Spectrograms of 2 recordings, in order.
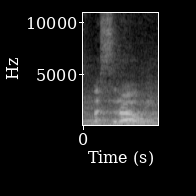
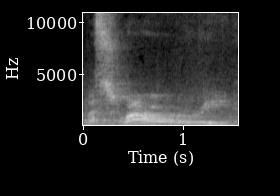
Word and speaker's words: Masrawy: John, how do I pronounce the name of this restaurant? Masrawy. Masrawy.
